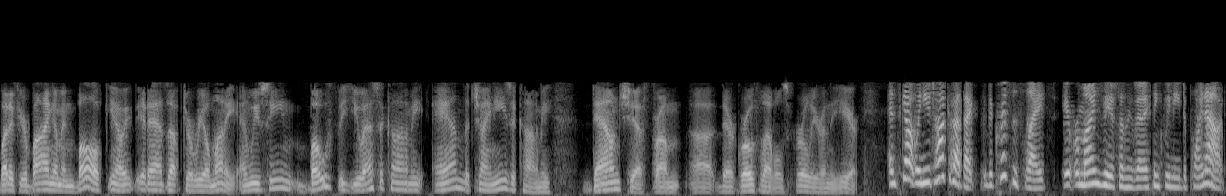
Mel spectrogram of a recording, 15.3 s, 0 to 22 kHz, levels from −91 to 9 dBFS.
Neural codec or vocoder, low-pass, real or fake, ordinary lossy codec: vocoder, 44.1 kHz, 80 mel bands, Vocos; 7.2 kHz; fake; AAC, 16 kbps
